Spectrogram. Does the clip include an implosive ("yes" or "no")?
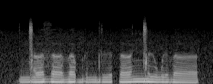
no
